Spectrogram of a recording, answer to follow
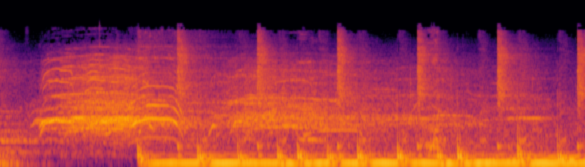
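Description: Audience screaming and whooping over a brief lull in the music, then a heavy bass-driven electronic beat kicks in about two seconds in and carries on, with cheers still heard above it.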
